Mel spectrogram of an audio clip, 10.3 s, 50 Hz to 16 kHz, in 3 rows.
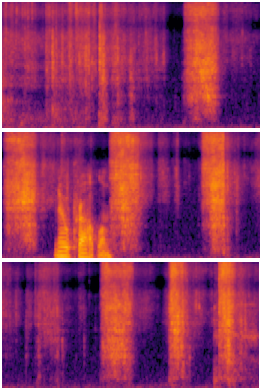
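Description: Spyderco PM2 knife with M4 steel and a factory edge slicing phone book paper, heard as a series of short, loud, crisp tearing swipes about a second apart, with someone speaking briefly between cuts.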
